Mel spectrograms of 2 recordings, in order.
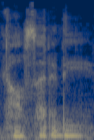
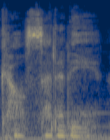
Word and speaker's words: chalcedony: This stone was chalcedony. It's CH instead of just a C.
